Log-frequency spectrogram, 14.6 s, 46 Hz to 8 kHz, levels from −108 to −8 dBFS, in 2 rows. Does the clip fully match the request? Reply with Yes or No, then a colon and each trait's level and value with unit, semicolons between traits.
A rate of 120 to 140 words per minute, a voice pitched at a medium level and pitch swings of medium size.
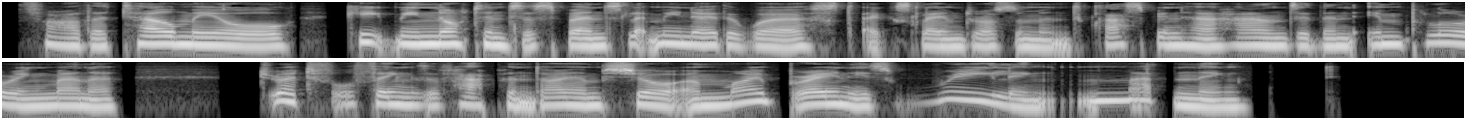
Yes: slow, 135 wpm; medium, 150 Hz; average, 3.7 semitones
